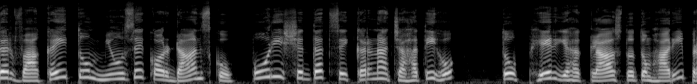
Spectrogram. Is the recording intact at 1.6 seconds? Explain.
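Yes, at 1.6 seconds the speech is intact, with no dropout, click, distortion or other fault present at that moment.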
